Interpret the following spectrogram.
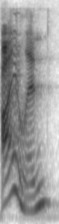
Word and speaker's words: island: beginning and guess what the s is usually not pronounced when it happens right before the l that's why island is a word with a silent s let's try to guess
